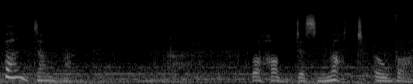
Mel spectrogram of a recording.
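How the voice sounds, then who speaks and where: A woman's voice: fairly low pitch, sing-song, slow pace, music in the background. A woman playing a proud, vengeful African warrior in a cartoon, fierce and grandiose. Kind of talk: animated action series dialogue.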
